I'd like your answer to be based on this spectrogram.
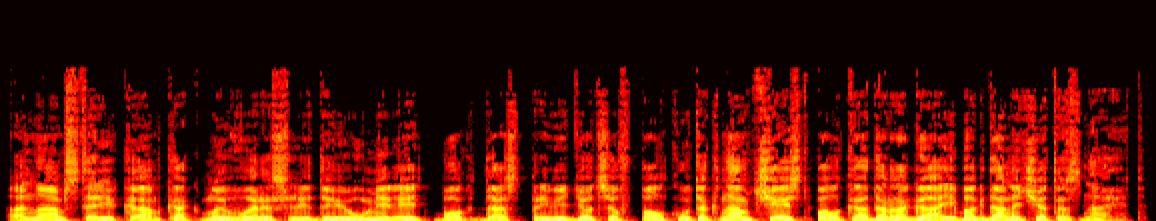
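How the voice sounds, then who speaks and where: A male narrator plays an older cavalry staff captain, stern, honest and proud of his regiment. He lectures with earnest reproach in a lowish voice, recorded close and dry. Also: moderate pace, few pauses, darkish tone, no room sound, lightly acted.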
